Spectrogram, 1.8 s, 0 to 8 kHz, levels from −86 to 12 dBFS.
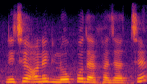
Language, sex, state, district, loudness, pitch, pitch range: Bengali, female, West Bengal, Purulia, -15 LUFS, 240 Hz, 220-280 Hz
